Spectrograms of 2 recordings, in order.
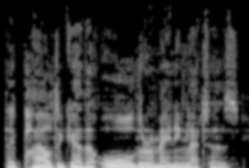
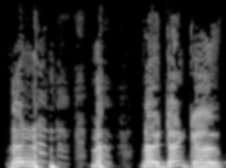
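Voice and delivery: high, loud, breathless calling out; gasped, high-pitched plea; calling between gasps; 13 semitones higher, 8 dB louder than usual. A narrator's reading. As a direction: call after them urgently while gasping with laughter. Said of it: "called Ford Prefect between gasps".

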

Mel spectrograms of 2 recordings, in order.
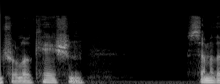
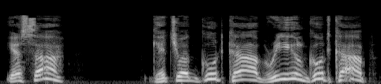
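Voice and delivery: high, loud, eager-to-please tout; frantically obliging hustler, pitched way up; servile street tout; 14 semitones higher, 7 dB louder than usual. Acted. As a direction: yelp it out, anxious to oblige. Hurt tout keen to please.

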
